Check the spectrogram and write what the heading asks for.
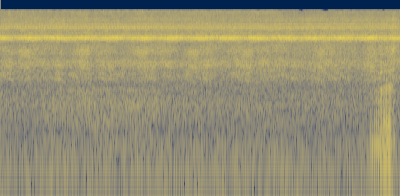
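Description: Night insects, crickets or similar, calling: a steady high-pitched trill runs throughout, with a softer, repeating chirp beneath it.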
